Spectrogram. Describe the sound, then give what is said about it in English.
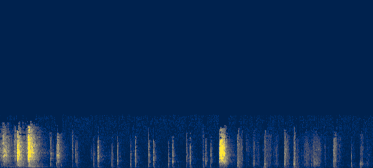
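The outer airlock hatch of a spaceship opening, heard as a long run of many rapid mechanical clicks and clacks in an uneven, ratcheting rhythm, with a few louder knocks among them. “All right, open the outer hatch.”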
